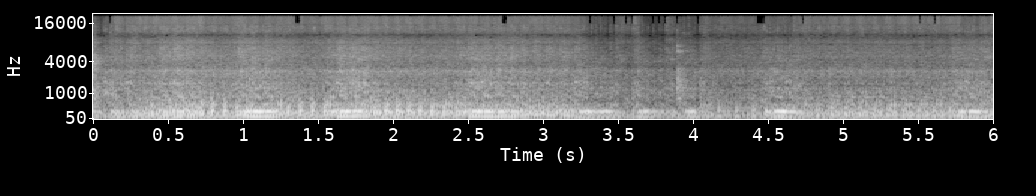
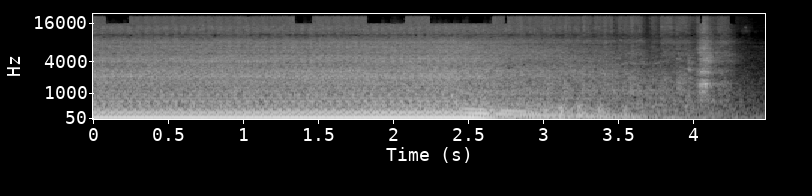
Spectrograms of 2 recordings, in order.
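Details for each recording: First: Volvo 242 petrol engine converted to carburettors, freshly started with distributor turned past normal: revs unevenly with a rough pulse and a brief sharp clunk; spark knock from over-advanced ignition timing. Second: Volvo 242 four-cylinder petrol engine on DCOE carburetors after timing adjustment, started on key: smooth, even idle, then switched off and winds down; runs fine, idle maybe a little high, linkage needs sorting.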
